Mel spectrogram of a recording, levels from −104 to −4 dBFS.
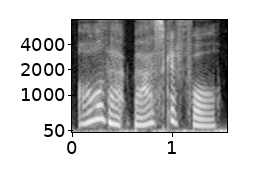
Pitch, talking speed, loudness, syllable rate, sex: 240 Hz, 115 wpm, -17 LUFS, 3.6 syllables/s, female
